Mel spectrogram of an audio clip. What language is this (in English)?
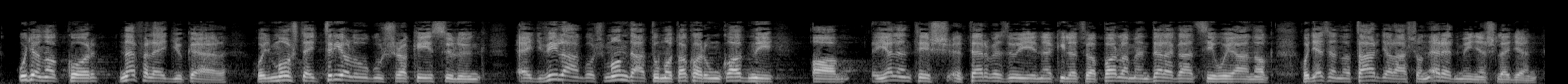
Hungarian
